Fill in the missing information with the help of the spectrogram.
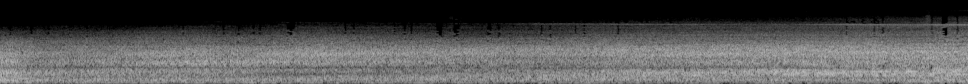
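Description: Twin-engine turboprop plane's engines and propellers running at high power as it rolls along the runway toward the listener, growing slightly louder, with a thin high whine joining about halfway through.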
